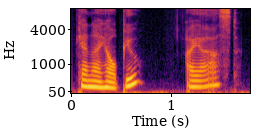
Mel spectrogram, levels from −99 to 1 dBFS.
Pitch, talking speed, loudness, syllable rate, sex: 195 Hz, 200 wpm, -17 LUFS, 5.8 syllables/s, female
